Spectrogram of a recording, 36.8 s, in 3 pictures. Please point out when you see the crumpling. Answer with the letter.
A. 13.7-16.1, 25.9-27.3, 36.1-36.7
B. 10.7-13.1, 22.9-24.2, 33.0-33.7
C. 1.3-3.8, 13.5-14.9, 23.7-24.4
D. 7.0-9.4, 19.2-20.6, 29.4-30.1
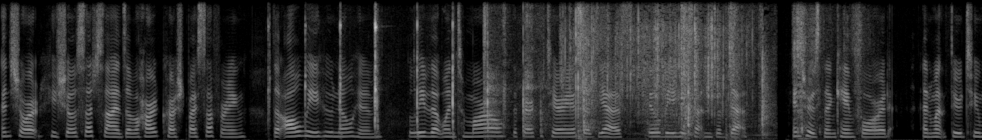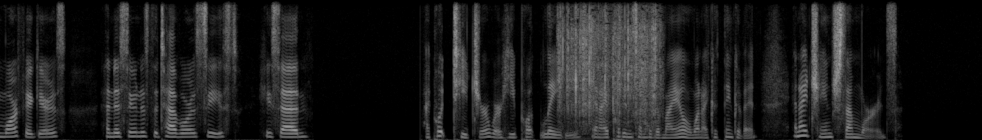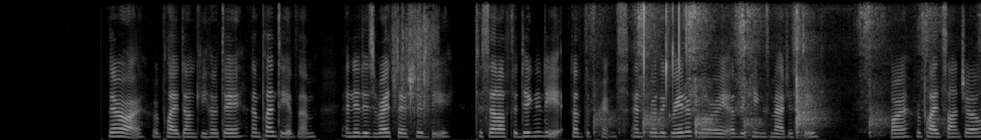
D.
